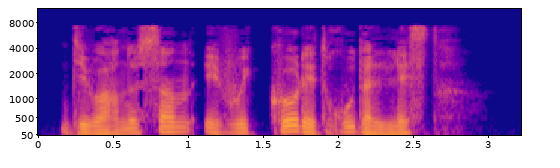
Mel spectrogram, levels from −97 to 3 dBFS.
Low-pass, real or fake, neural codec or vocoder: 7.2 kHz; real; none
